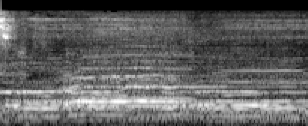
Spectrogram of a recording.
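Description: A small choir of young voices singing together, holding long notes.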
